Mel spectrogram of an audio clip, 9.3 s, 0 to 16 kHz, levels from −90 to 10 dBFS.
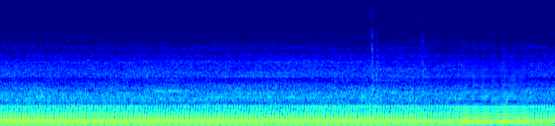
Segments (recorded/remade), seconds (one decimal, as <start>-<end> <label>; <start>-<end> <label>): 0.0-7.7 recorded; 7.7-8.8 remade; 8.8-9.3 recorded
